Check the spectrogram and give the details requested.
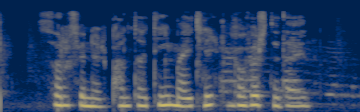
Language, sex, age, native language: Icelandic, female, 13, Icelandic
